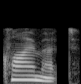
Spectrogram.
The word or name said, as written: climate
